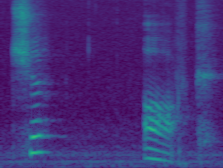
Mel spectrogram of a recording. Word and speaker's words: chalk: Our next word is chalk. Ch-ock. Ch-ock. A-L-K says ock.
